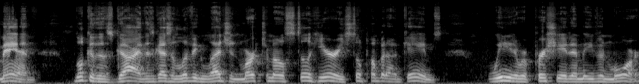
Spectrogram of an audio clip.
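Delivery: ordinary talk, nothing marked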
